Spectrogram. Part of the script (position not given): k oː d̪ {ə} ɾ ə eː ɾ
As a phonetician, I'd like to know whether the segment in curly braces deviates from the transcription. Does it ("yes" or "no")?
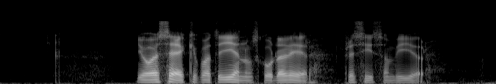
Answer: yes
